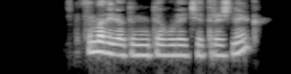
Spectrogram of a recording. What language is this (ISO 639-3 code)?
eus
